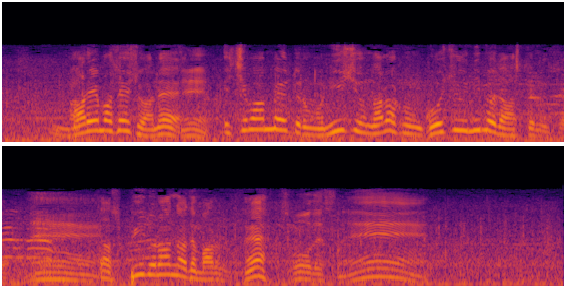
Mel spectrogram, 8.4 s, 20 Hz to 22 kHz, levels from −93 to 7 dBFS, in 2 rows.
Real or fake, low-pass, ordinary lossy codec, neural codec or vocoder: real; 7.2 kHz; none; none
